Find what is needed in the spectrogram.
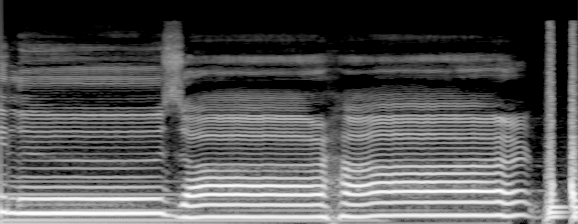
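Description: Male voice singing three long held wordless notes, the later two lower than the first, over a ringing acoustic guitar chord that fades; the voice stops just before the end.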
